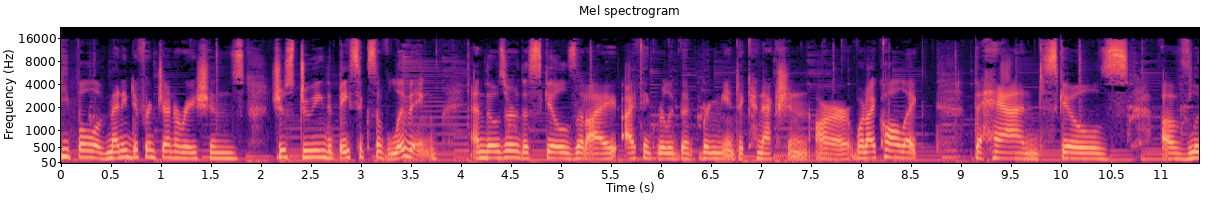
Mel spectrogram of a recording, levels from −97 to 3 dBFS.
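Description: Single sharp clicks at 4.74, 8.28 and 9.55 s are likely dropped samples: a tiny fraction of a millisecond goes missing, so the waveform jumps straight to a later value. Unlike a dropout, no audible gap or silence follows, only a thin vertical line.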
